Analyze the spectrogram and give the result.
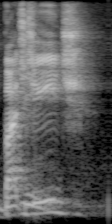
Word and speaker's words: Buttigieg: Number four is Pete Buttigieg. – That's Iowa mayor guy. – Probably pronounced wrong. It's B-U-T-T-I-G-I-E. – Buttigieg.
